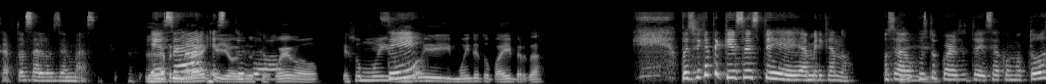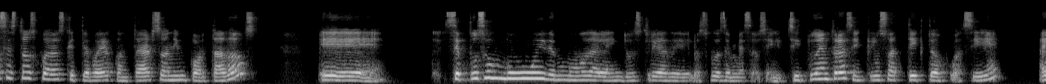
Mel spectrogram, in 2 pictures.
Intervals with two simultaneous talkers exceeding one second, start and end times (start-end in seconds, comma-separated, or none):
1.5-2.9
